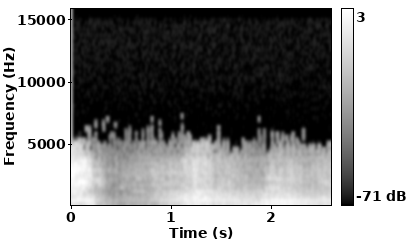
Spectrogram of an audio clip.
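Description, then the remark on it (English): The Black Beauty, the Green Hornet's car, drives off with a humming engine giving a steady, buzzing drone with layered harmonics. It dips briefly at the start, then swells and holds while its pitch slowly glides upward. No voices. “Then he heard the well-known sound of the Black Beauty.”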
